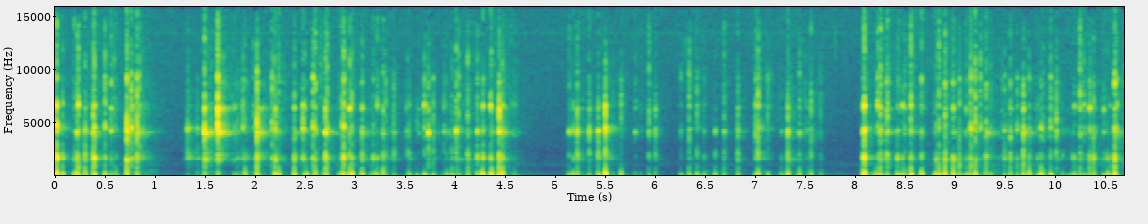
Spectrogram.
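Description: Fingertips tap on wooden circles at mixed speeds, producing rapid, dry, short knocks with a soft low thump and a faint bright click on top. The taps come in dense flurries separated by brief pauses, each one dying out instantly with almost no ring.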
